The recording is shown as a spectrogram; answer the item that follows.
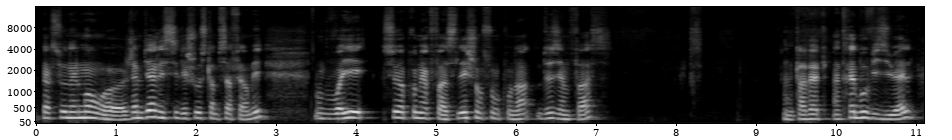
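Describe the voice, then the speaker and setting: Here a man with a slightly high, darkish voice gives casual unboxing commentary on a collector's edition, recorded on a camera mic as he films one-handed. His style is relaxed and talkative, full of "hop" and "donc" fillers, and he keeps apologizing and poking fun at himself.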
